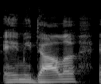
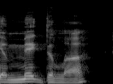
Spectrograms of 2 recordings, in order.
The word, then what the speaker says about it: amygdala: I pronounced that incorrect. I think I said amygdala. And so I don't want anyone to think that is the way to pronounce that. It is the amygdala.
